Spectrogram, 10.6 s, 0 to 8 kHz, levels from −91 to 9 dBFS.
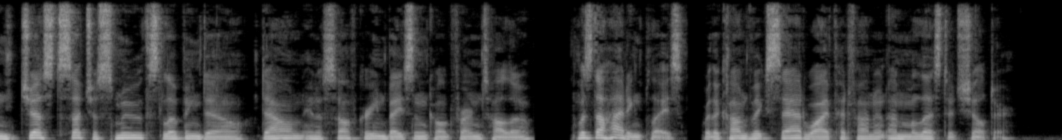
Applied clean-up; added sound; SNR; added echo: none; none; none; none.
